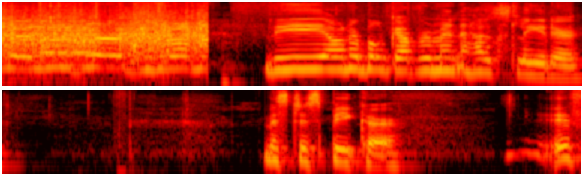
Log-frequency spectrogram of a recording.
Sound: some Applause

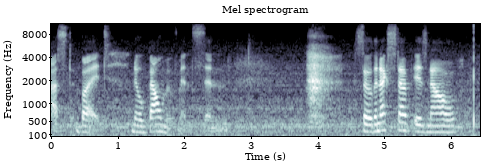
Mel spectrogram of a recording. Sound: sighs

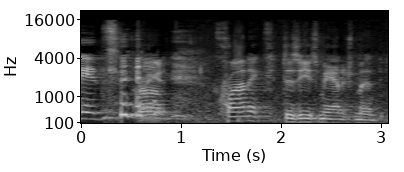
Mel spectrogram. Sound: laughing

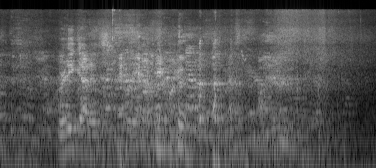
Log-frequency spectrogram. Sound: laughter

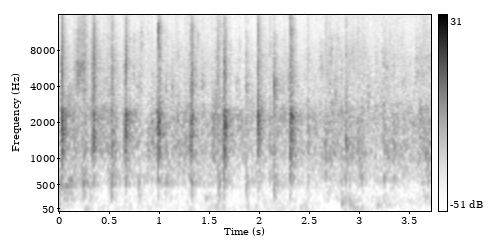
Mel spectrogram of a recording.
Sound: audience applauding; speaking faintly

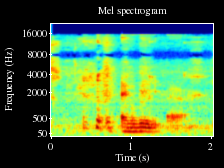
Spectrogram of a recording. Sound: laughter

